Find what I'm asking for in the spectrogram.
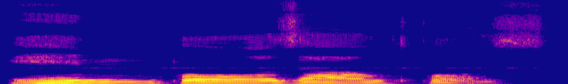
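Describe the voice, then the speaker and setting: A man leading a guided meditation as a teacher, giving gentle instructions in short phrases with pauses. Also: mid-range voice, fairly even intonation, dull audio.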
